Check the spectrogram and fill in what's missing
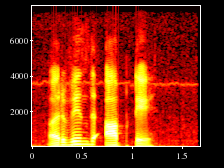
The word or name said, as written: Arvind Apte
